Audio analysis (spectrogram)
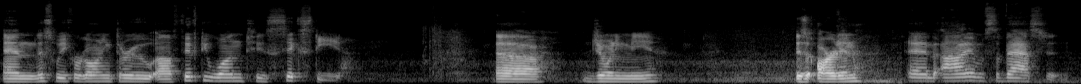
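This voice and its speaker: A man co-hosting a comic-book podcast, chatting casually and hesitantly, with frequent pauses and restarts. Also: on the high side, a bit bright. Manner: hesitant, lots of uh and false starts. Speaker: podcast co-host.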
